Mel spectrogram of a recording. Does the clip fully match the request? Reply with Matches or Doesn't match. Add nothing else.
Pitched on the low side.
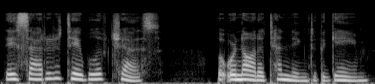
Doesn't match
